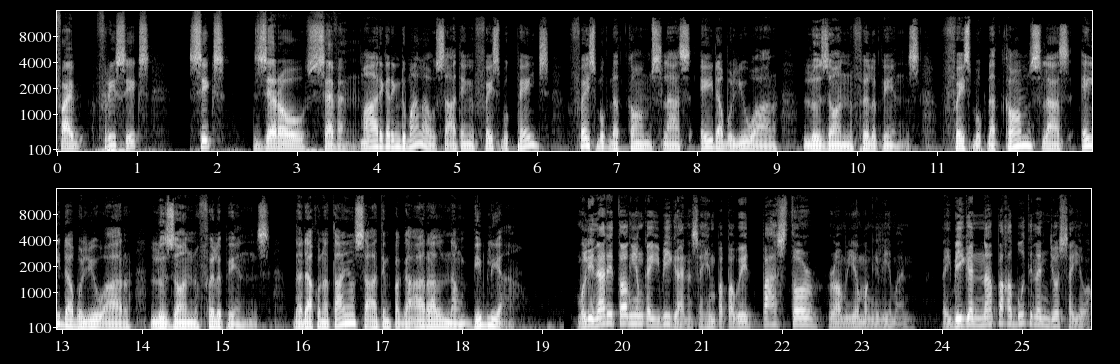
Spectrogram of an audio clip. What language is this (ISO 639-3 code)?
fil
